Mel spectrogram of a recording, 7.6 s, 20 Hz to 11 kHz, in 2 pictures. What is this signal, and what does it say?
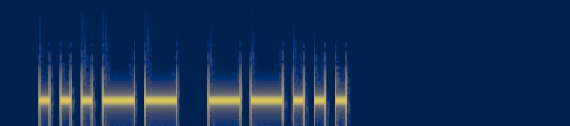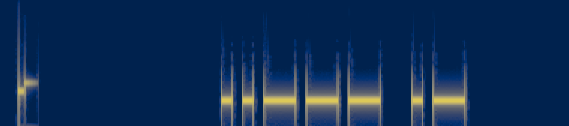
Morse code, heard as a keyed tone, about 17 wpm, 700 Hz. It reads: 37 2A
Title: Common Cut Numbers - 2-Digit 17wpm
